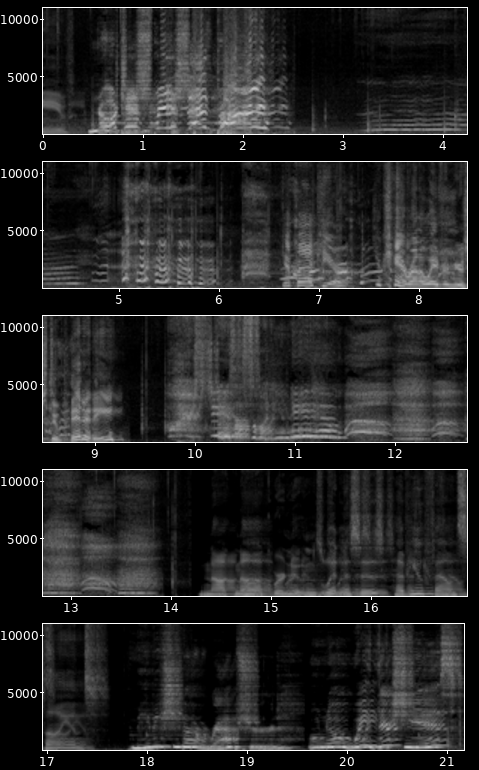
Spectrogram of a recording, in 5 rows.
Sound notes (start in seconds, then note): 2.9 whimpers; 4.9 crying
